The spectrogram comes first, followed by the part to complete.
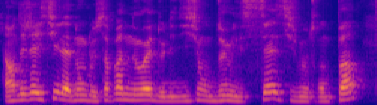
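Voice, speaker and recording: Chatty young French man, rather high voice. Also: very fast, a little mellow. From France. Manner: casual, rambling, keeps saying "tout simplement". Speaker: YouTuber investigating game clans. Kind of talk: improvised gaming commentary.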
